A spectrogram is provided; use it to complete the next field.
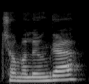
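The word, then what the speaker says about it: Chomolungma: Everest um CH Eric I'm going to say it wrong chalunga is it means the mother goddess Earth is is what the Tibetans named you nailed it that's exactly right all right mother goddess Earth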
